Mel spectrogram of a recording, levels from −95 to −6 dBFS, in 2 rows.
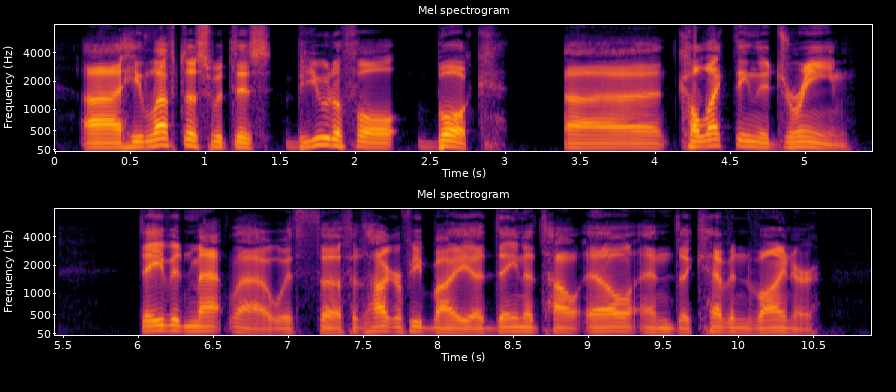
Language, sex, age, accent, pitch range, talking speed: English, male, 40-59, American, 95-115 Hz, 140 wpm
